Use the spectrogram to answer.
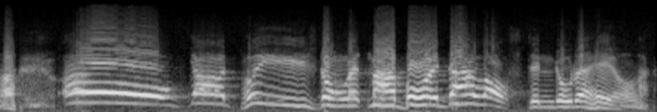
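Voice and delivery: a retold mother's desperate shouted plea; wailing cry. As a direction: cry out to God for a dying son. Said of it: "I heard somebody crying".

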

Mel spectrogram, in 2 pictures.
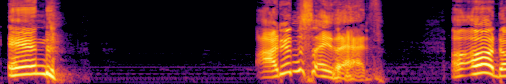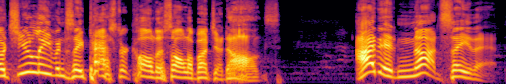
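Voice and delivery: loud, high, ringing sermon delivery; full-force preaching. Acted. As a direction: preach it hard to the whole room.

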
